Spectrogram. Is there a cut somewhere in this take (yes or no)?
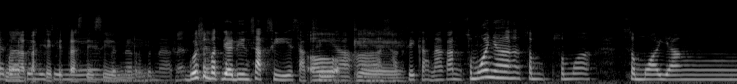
yes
